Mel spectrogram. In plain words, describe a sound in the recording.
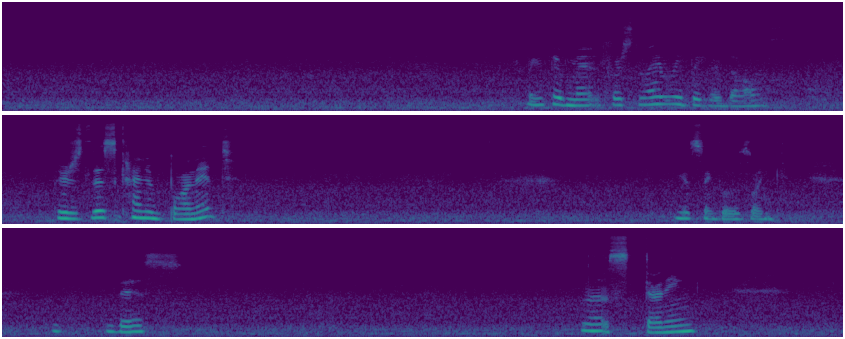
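Soft fabric rustles as a small garment is handled.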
